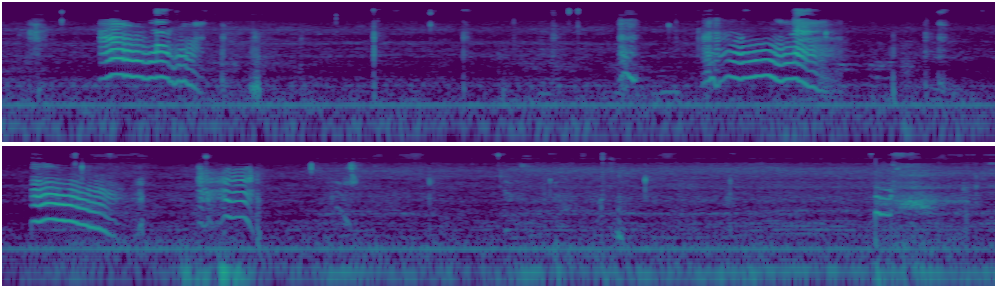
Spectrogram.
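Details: Kitten Michael, fed every two hours and weighed daily to track his gain, makes a run of short arched meows, three close together early then several more, between quiet pauses and low room hum, with a clatter at the end.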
